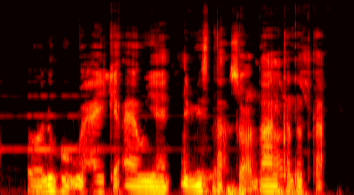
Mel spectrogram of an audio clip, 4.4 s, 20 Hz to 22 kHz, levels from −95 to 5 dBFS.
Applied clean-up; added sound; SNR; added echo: neural mask model RNNoise.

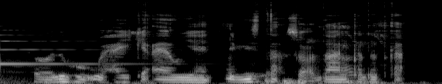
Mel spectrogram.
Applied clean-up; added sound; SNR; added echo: none; Piano; 18 dB; none.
